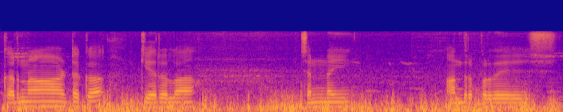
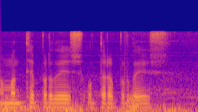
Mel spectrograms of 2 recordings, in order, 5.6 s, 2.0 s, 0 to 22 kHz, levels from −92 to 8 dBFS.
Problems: constant background noise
